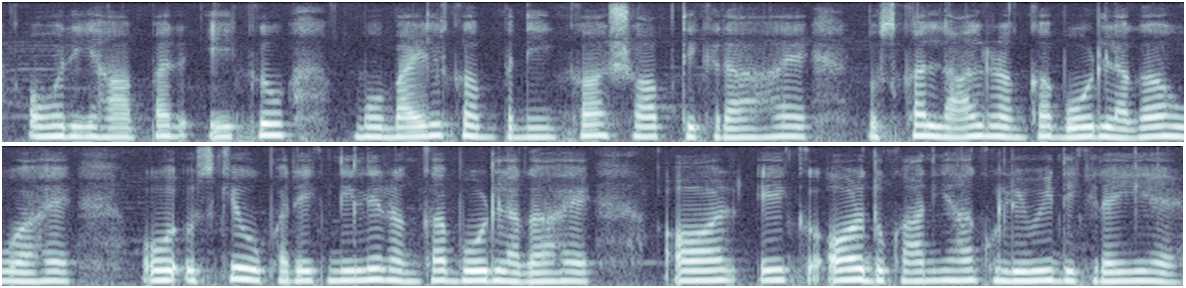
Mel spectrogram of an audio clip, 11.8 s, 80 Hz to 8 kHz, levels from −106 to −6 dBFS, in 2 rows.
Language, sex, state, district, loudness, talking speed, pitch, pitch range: Hindi, female, Bihar, Sitamarhi, -15 LUFS, 205 wpm, 205 Hz, 195-210 Hz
